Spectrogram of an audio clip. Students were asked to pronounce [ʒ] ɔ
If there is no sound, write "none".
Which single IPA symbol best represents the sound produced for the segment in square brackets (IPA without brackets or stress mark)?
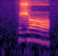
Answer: ʒ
